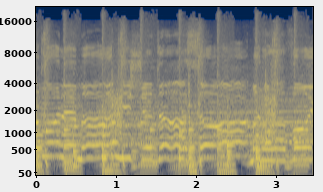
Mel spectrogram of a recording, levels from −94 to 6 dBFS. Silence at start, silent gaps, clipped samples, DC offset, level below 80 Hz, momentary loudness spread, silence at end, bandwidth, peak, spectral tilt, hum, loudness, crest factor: 0 s; none; under 0.1%; 0.3%; -32 dBFS; 2 LU; 0 s; over 20 kHz; 0 dBFS; -3 dB/octave; none; -10 LUFS; 10 dB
